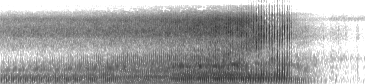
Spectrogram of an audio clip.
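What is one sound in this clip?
A small engine revs hard and then cuts out.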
